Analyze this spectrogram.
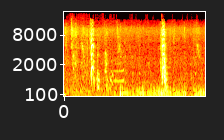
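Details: Hen choking after eating too greedily: two sharp, explosive hiccup-like bursts about one and a half seconds apart over soft background clucks and rustling.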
